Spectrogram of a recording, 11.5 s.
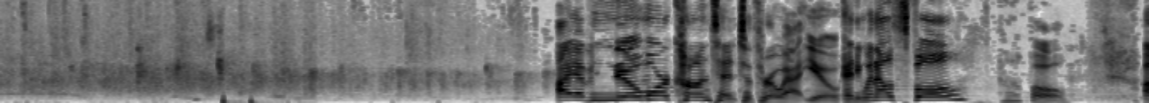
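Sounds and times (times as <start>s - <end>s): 
audience applause for panelists: 0.0s - 5.6s
speech: 5.6s - 10.8s.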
